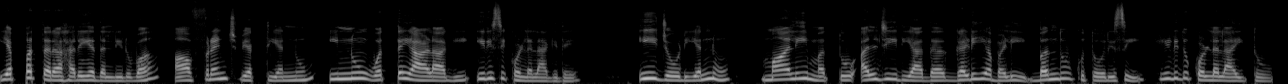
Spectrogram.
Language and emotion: Kannada, neutral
